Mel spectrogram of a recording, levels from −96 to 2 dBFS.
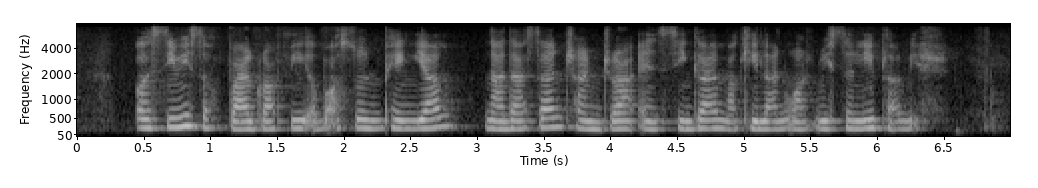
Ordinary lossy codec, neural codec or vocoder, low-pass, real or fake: none; none; 7.2 kHz; real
